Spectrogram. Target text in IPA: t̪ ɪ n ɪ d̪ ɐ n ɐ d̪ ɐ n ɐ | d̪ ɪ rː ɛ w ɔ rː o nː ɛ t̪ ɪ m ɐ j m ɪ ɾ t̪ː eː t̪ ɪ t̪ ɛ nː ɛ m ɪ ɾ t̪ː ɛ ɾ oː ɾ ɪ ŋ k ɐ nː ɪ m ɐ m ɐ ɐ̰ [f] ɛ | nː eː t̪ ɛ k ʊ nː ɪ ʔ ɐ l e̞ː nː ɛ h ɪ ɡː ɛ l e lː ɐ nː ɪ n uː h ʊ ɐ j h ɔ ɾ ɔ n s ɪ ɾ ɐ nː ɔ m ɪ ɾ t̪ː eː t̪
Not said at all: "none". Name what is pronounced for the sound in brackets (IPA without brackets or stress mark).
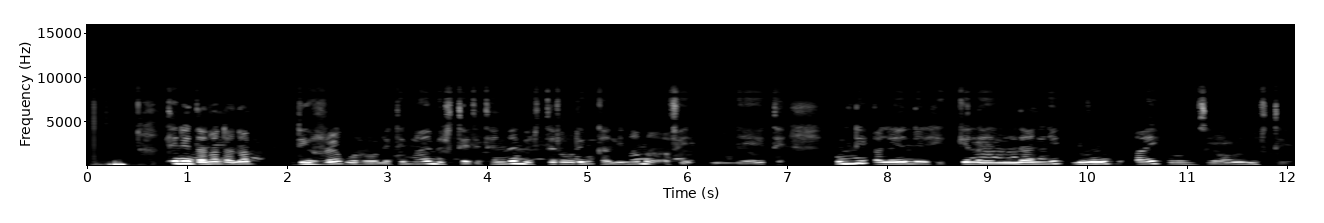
f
